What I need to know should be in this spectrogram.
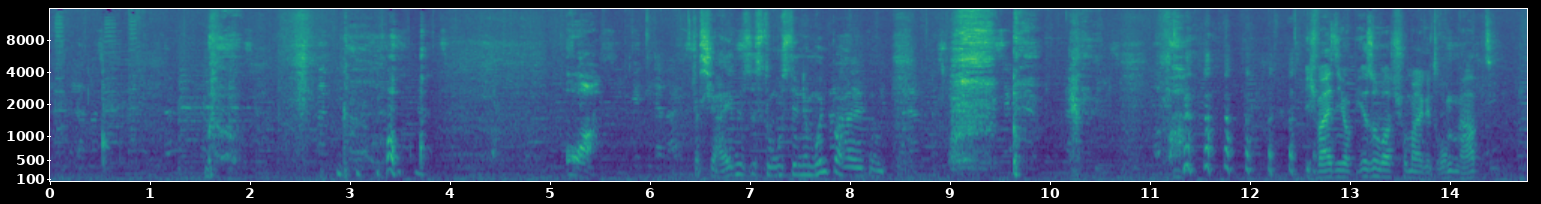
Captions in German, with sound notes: [Husten] - Das Geheimnis ist, du musst den im Mund behalten [Husten] [Gelächter] Ich weiß nicht, ob ihr sowas schon mal getrunken habt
